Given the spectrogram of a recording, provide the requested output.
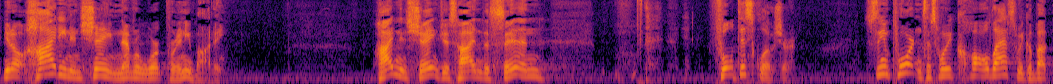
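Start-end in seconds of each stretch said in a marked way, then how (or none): none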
